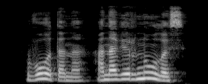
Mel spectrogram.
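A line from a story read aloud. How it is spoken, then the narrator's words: Shouted, group. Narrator (Russian): Они закричали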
